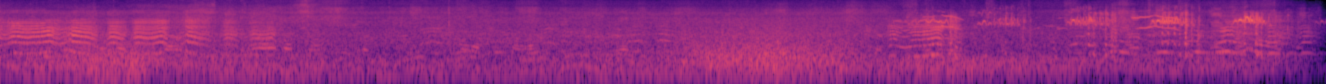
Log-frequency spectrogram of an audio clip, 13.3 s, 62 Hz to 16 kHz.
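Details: Gentoo penguins (Pygoscelis papua) at Gold Harbour, South Georgia, in February 2022 give harsh, braying calls in rapid pulsed bursts at the start and end, over steady wind and surf.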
